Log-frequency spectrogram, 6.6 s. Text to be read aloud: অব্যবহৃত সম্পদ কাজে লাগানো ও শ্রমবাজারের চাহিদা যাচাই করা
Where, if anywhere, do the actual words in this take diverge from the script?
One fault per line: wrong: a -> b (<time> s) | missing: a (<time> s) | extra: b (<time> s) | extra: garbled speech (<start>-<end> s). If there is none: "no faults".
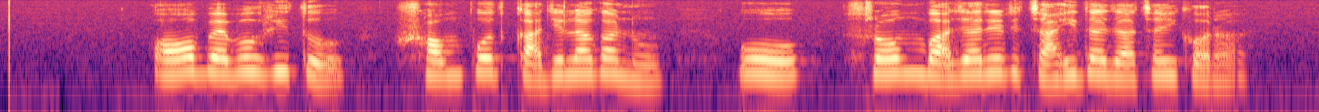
no faults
